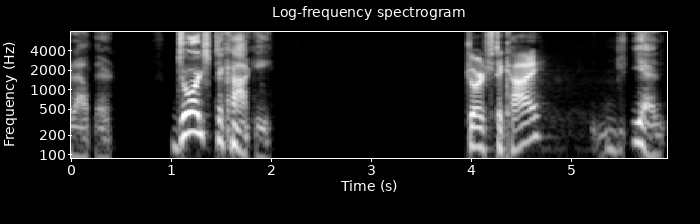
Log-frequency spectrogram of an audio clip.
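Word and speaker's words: Takei: George Takai? Yeah, I say George Takaki because it's pronounced Kai, but it's spelled Takaki.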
